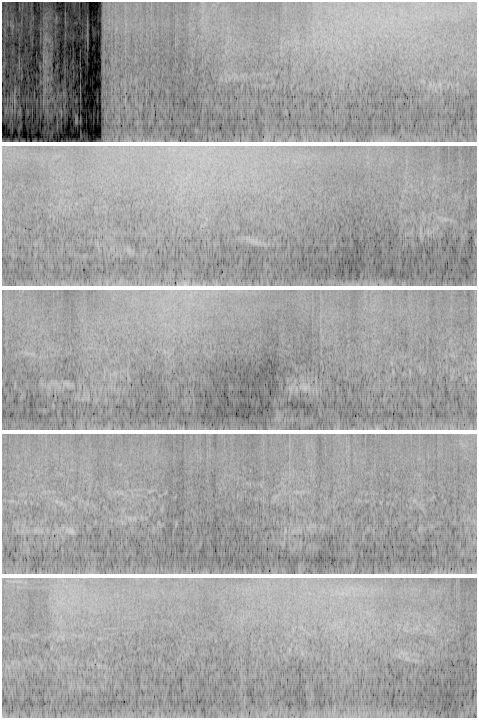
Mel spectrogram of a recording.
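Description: Gunfire and explosions crackle in a noisy battle.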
